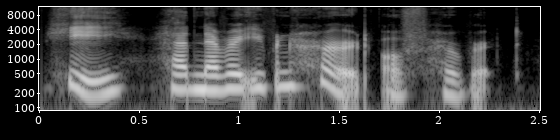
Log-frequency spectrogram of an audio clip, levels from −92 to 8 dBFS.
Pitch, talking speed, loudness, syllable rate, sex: 230 Hz, 170 wpm, -19 LUFS, 5.0 syllables/s, female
